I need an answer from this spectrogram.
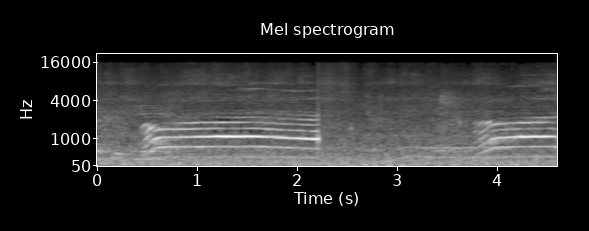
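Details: Domestic cats facing off before a fight, one long steady drawn-out yowl that cuts off abruptly, a short silence, then another rising wail begins.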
